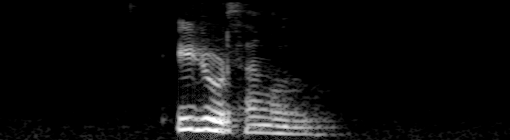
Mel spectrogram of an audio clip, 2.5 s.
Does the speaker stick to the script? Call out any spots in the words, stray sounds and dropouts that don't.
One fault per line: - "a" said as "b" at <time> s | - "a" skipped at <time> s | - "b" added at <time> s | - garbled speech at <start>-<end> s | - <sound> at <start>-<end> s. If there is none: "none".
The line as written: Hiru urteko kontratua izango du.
- "urteko kontratua" skipped at 1.1 s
